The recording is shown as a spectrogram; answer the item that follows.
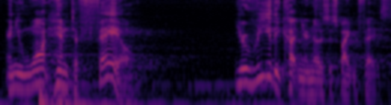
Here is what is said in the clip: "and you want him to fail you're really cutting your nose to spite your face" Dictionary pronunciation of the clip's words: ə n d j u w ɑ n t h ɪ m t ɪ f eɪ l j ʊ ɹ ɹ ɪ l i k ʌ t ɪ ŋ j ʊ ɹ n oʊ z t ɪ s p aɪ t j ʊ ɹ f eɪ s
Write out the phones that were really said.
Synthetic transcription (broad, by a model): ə n j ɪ w ɑ n t h ɪ m t ɪ f eɪ l j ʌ ɹ ɹ ɪ l i k ʌ t ɪ ŋ j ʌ ɹ n oʊ z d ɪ s p aɪ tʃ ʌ ɹ f eɪ s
